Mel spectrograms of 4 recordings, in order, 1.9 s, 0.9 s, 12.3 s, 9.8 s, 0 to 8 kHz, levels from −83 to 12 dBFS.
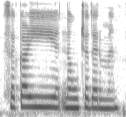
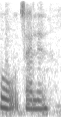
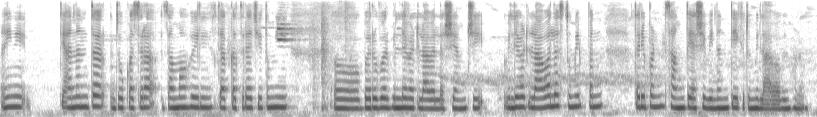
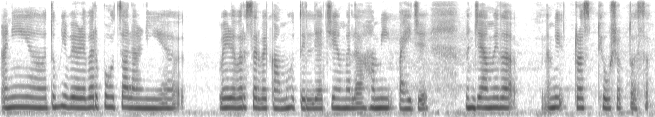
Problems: none marked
